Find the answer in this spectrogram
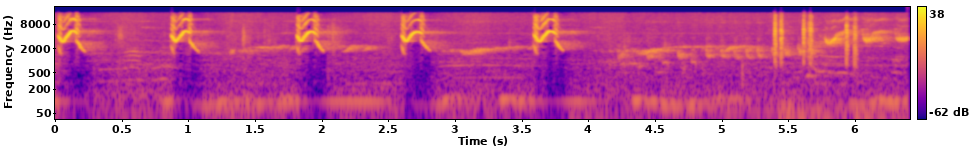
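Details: White-rumped shama singing kretekan to make rivals sing, repeating a loud upswept whistle about once a second five times, then a soft jumble of notes and clicks.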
